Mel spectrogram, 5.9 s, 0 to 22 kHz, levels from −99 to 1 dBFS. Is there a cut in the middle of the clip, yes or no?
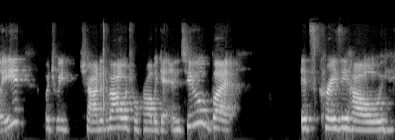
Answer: no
